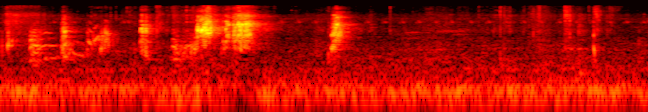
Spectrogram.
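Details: Budgies in the morning give a short burst of bright, high chirps and a harsh squeak, then fall nearly quiet apart from a few faint chirps.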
